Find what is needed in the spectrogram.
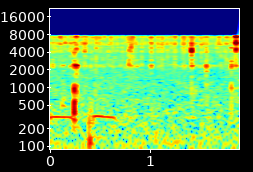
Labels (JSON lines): {"label": "ambient", "recorder": "HydroMoth"}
